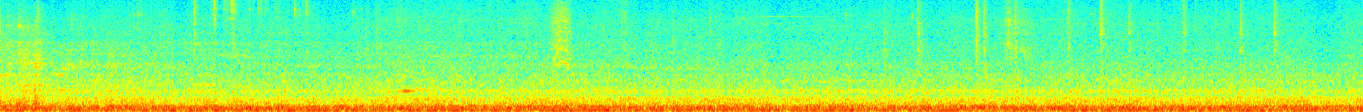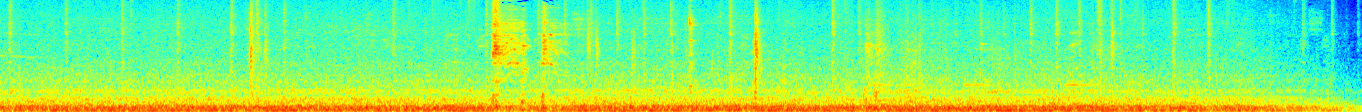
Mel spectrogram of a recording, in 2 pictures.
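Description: Steady low rumble of an electric commuter train's running gear, heard from inside the carriage as it slows alongside a station platform, with scattered light clicks and a short hiss about three-quarters of the way through.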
